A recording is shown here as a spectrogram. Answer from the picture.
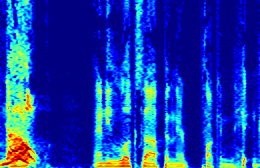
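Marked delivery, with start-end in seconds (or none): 0.0-0.4 high, loud imitated cry; urgent mock shout. Driver to distracted cop as traffic looms, urgent mock shout. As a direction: cut him off with a hammed-up yell.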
